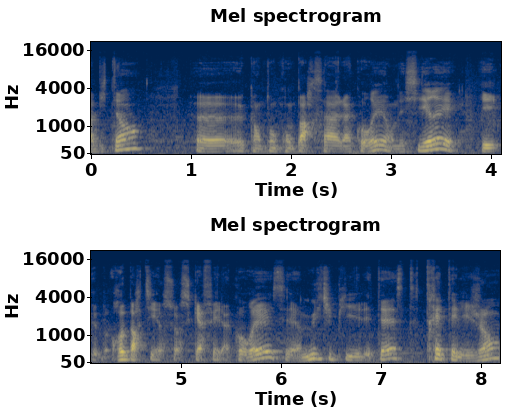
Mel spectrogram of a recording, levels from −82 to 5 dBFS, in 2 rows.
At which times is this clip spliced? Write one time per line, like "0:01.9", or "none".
0:03.8

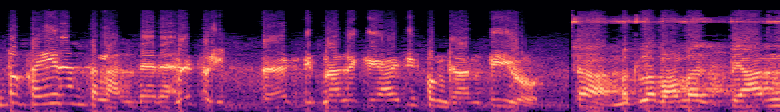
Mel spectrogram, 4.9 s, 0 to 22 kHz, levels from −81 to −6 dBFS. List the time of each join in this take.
0:01.4
0:03.5

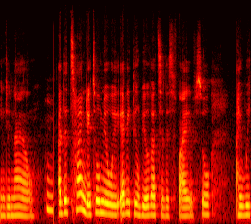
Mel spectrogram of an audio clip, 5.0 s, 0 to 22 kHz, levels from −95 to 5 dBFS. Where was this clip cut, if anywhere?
0:01.0

